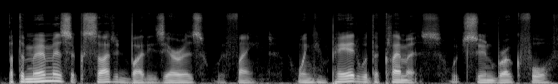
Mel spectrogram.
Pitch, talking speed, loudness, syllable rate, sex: 100 Hz, 195 wpm, -20 LUFS, 5.5 syllables/s, male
